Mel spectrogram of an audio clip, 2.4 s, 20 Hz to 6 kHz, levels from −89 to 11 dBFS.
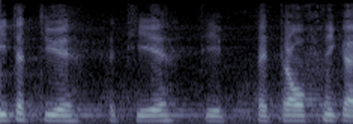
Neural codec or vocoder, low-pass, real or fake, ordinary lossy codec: none; 5.4 kHz; real; AAC, 48 kbps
